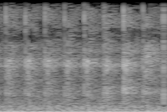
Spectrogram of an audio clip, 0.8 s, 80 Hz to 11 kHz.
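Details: Pneumatic extracorporeal shockwave therapy (ESWT) device (0.5–12 bar) firing shots, like a small jackhammer: intensity and frequency set at 4.5, power raised toward six, then frequency lowered, with a shot counter running.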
